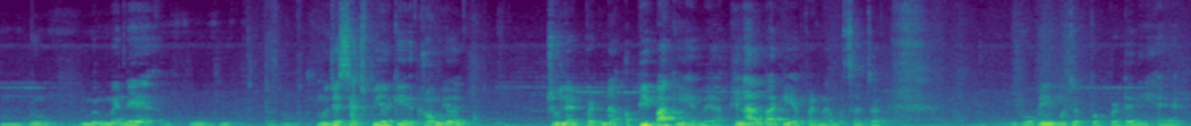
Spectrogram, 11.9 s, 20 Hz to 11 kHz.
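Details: Stuttering in an adult male who stammers, recorded during day 5 of a daily speech practice routine, speaking freely as continuous-speech practice.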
